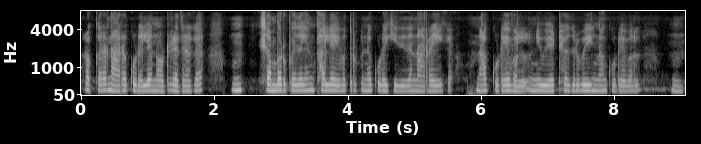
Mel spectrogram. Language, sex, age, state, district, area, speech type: Kannada, female, 18-30, Karnataka, Bidar, rural, spontaneous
